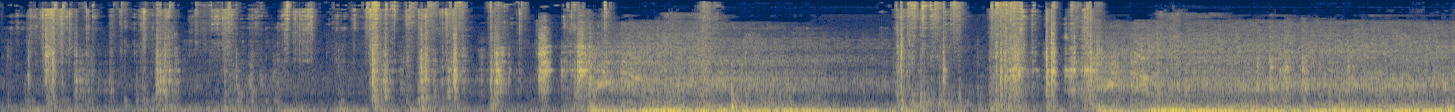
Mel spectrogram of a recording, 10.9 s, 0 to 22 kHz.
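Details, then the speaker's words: 1988 Volvo 740 GL, 2.3 B230F, barn find, after a new fuel pump and filter: it starts into a rough, stumbling run. Owner thinks it's on two cylinders, possibly from debris picked up from the fuel. Misfire. "now she's running on two cylinders i think"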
